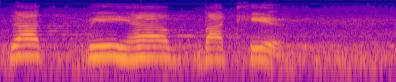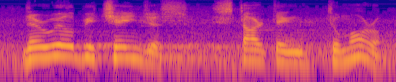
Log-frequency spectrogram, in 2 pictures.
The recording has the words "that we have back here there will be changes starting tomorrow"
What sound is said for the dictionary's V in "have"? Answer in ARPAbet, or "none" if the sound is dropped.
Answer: V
